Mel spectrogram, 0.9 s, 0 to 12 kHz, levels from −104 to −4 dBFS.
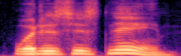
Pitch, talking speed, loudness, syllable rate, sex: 150 Hz, 265 wpm, -16 LUFS, 5.2 syllables/s, male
